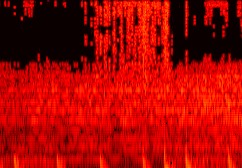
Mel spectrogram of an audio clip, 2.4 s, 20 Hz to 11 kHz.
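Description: A song received over FM radio from KTSM 99.9 El Paso, picked up long-distance by sporadic-E skip, with a heavy bass-drum beat under a steady chord. The sound is thin, with little treble.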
